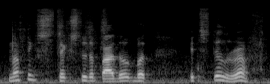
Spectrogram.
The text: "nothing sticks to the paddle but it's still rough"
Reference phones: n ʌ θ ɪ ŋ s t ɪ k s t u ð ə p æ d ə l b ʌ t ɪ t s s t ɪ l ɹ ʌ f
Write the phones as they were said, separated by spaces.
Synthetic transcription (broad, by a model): n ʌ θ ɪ ŋ s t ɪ k s t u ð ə p æ d ə l b ʌ t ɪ t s s t ɪ l ɹ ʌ f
